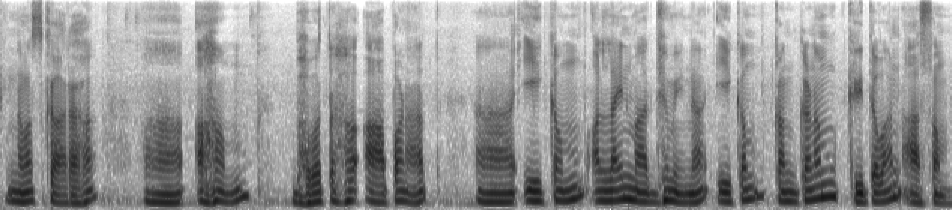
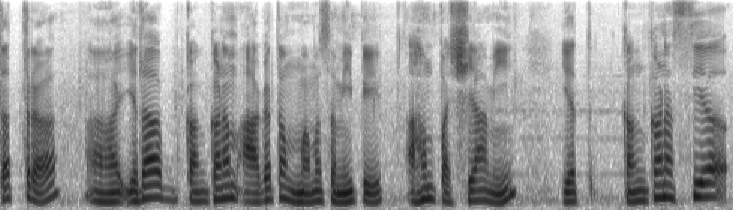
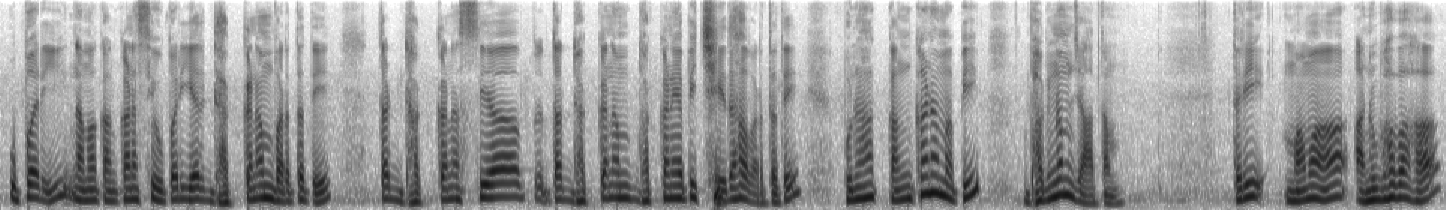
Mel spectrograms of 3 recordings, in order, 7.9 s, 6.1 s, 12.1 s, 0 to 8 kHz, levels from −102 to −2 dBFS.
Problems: background sounds at intervals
